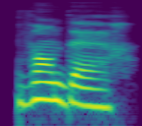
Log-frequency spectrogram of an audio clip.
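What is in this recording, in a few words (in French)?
"vendeur", French; vendedor; profesiones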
